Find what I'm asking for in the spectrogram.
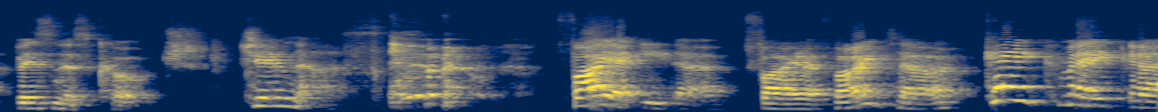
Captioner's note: coughs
